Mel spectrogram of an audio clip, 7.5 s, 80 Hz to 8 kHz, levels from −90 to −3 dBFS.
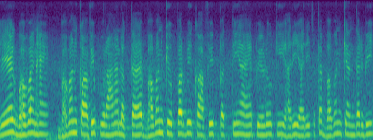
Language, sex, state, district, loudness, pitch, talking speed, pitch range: Hindi, male, Chhattisgarh, Balrampur, -18 LUFS, 210 Hz, 200 wpm, 200-225 Hz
